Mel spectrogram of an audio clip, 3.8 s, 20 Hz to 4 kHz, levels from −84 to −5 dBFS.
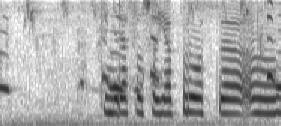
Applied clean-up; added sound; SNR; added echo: none; Bird vocalization, bird call, bird song; 5 dB; none.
